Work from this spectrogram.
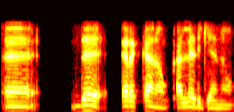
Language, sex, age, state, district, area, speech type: Malayalam, male, 18-30, Kerala, Palakkad, rural, conversation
